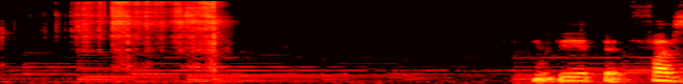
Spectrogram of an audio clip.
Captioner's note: sounds of velcro being pulled apart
